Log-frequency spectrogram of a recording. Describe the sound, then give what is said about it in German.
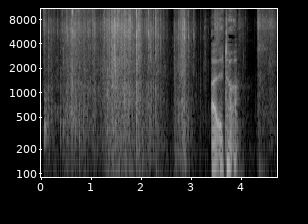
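Crinkling wrapping as a package is unpacked, heard in several uneven rustling bursts with short pauses between them, while people talk. “Jetzt den Rest des Paketes auspacken.”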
